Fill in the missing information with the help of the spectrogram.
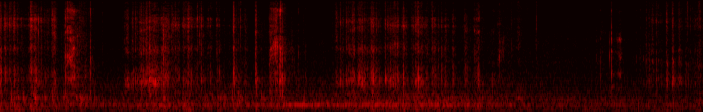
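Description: A utility knife blade shaves flakes from the edge of a solid, translucent orange oval bar of soap held in the hand. Quiet, dense, bright scraping and crisp rasping strokes come in bursts, with a faint steady low hum underneath.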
